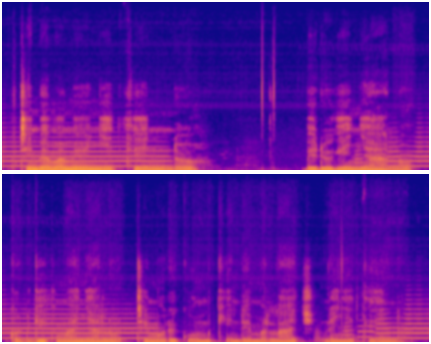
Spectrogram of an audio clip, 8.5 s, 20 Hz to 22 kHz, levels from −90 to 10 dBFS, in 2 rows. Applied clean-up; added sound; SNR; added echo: none; Trumpet; 9 dB; none.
